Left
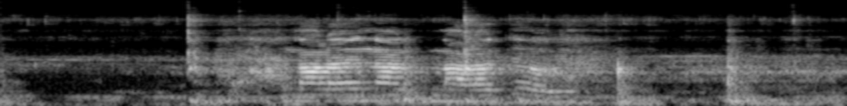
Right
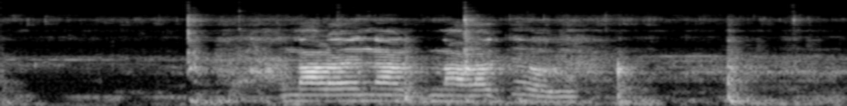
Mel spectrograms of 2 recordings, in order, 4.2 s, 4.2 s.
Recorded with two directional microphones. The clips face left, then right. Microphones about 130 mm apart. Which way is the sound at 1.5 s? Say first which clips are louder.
Right 2 dB; 45° right (ahead or behind).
